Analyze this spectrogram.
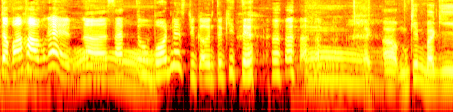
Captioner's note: laugh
